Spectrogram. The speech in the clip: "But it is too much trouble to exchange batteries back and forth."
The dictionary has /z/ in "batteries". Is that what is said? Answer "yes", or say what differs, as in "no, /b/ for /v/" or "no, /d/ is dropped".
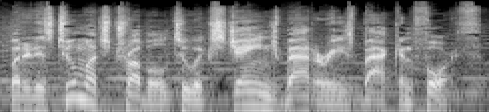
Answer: yes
